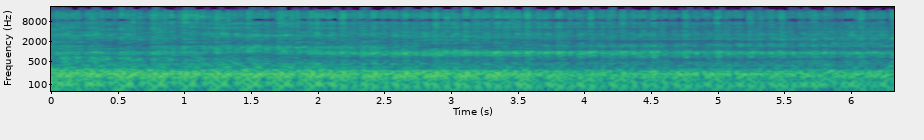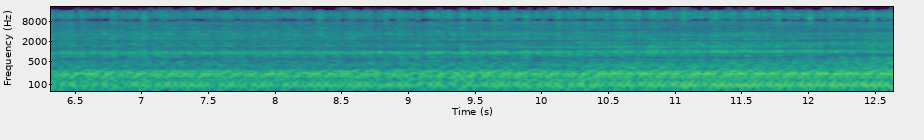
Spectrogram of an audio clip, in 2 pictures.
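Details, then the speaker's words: LS1 one-tonner just fitted with an upgraded Aeroflow 78/75 Gen 2 turbo in place of a VS Racing 7875 (0.96 T4 open rear housing): deep, loud, steady rumble with even firing, normal smooth idle, a bit noisy. "It is a bit noisy. Let's start it up. You can give it a bit of a listen."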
